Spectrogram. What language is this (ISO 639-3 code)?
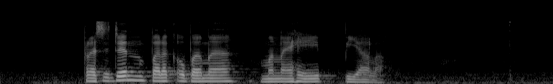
jav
